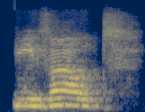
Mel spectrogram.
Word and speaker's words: without: Donc, on doit mettre la langue entre les dents. Quand vous voulez prononcer le TH là, c'est the, without. Without. Without. Voilà, c'est pas un D, c'est pas un S. C'est pas without, c'est pas without. C'est without. Without.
